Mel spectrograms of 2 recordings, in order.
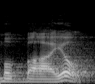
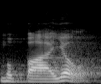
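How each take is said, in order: Both takes have the same delivery.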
